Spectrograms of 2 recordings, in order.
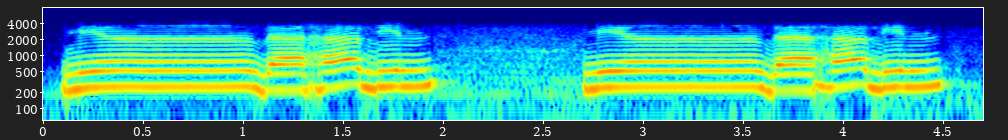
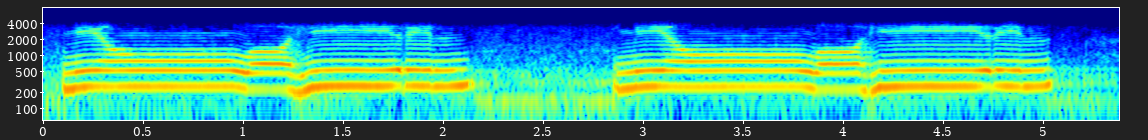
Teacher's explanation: Kemudian ketika bertemu dengan huruf lo, min lohirin, min lohirin, lidahnya keluar, tapi kemudian kita beri sifat isti'la di situ. Kita beri sifat tebal.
